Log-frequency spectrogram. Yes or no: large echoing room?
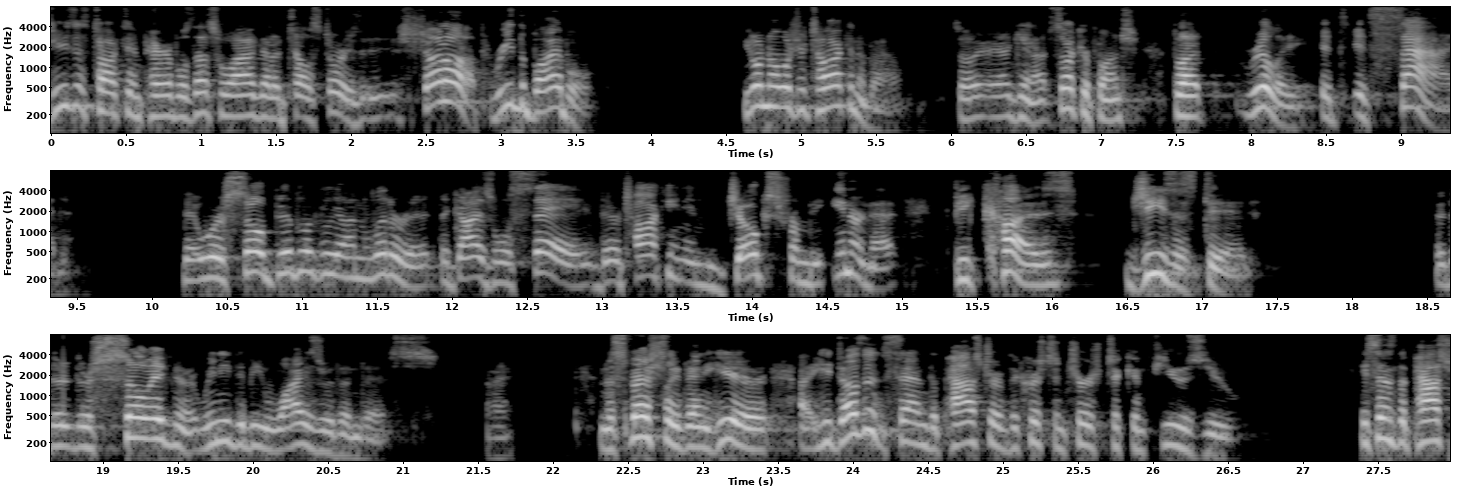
yes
